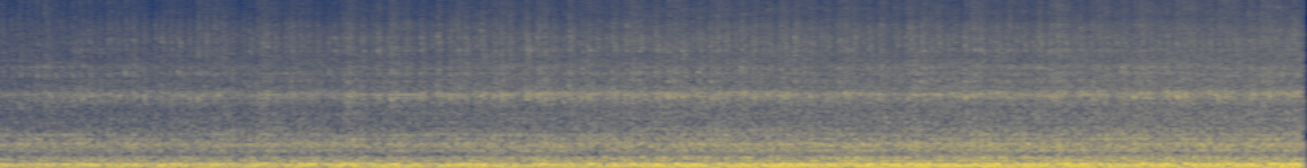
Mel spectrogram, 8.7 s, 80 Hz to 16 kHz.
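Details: 1929 Ford Model A street rod with 3-deuce Edelbrock intake V8 and dual Flowmaster exhaust: deep, even burble at idle with steady exhaust pulse, no knocks or misses; healthy engine.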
